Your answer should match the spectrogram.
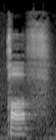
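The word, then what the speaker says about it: ق: Qaf is pronounced like a K, but from beginning of the throat.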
